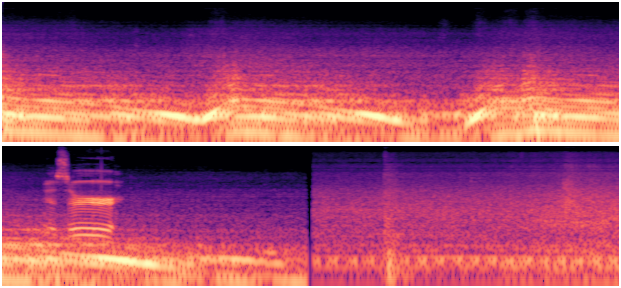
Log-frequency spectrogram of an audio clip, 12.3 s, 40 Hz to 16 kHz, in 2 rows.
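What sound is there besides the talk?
Dodge Charger RT 5.7L HEMI exhaust with Flowmaster Flow FX, interior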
